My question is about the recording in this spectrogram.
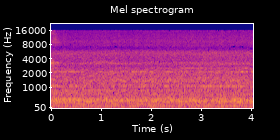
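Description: Steady whirring drone of the cell site equipment shelter's cooling fans and air conditioning, with a faint steady whine over it.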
